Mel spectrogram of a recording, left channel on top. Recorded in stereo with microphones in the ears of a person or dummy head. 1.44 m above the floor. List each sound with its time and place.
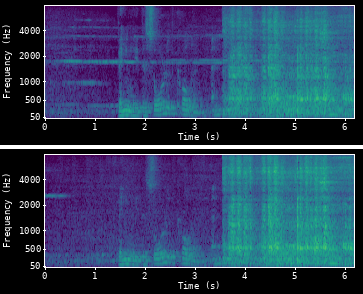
1.5 s a man speaking: 70° left (ahead or behind), 0.7 m; by 3.5 s 35° left (ahead or behind), 3 m
3.5 s writing: 25° right (ahead or behind), 0.7 m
